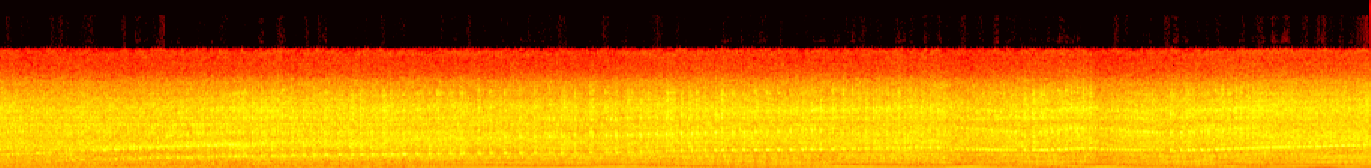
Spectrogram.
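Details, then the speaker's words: Honda Scoopy FI scooter revved through mid to high rpm with a clear whistling, buzzing whine rising and falling with the engine, from worn components in the final drive gearbox near the CVT; persists after a replaced part. "jadi suara-suara gending yang saya maksud seperti itu kawan-kawan ketika dicat pada RPM menengah keatas maka akan terdengar suara seperti suara nyaringnya"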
